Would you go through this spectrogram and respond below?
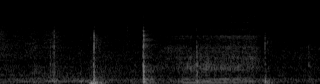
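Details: Snoring in a sleeping young son: soft, low rattling snore through the middle of the clip, with a few faint clicks and snuffles in a quiet room.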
